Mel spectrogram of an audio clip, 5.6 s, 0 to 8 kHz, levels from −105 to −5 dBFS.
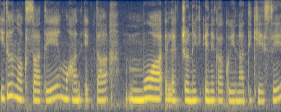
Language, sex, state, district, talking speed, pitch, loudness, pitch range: Nagamese, female, Nagaland, Kohima, 115 wpm, 225 Hz, -15 LUFS, 215-245 Hz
